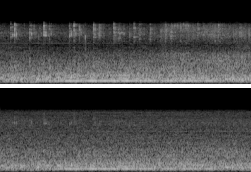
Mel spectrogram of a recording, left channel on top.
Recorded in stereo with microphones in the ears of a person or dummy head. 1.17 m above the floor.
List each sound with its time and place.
0.0 s a motorcycle: 75° left (ahead or behind)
